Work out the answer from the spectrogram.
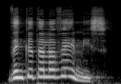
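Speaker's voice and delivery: high, loud, impatient question; can't you see it?; exasperated. A narrator's reading. Poirot pressing his friend, high exasperated outburst.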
